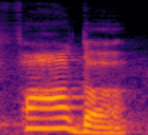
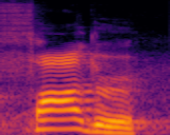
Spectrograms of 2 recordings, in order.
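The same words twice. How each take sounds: First: The first vowel is short. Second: The first vowel is long. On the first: "father is pronounced as" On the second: "instead of"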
